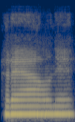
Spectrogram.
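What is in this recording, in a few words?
"reálne", Slovak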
